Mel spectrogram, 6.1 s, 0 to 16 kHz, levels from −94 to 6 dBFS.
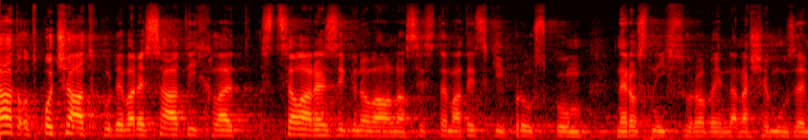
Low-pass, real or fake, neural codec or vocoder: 14.4 kHz; real; none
